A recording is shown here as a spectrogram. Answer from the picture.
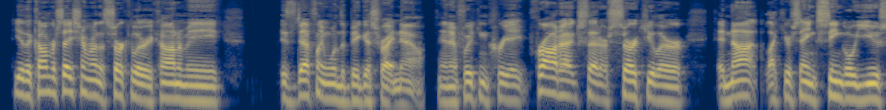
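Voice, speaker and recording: Talking at a very fast pace, a man with a Southern US accent uses ordinary pitch variation. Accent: Southern American. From US South (Dalton, Georgia). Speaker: podcast host. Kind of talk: interview conversation.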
